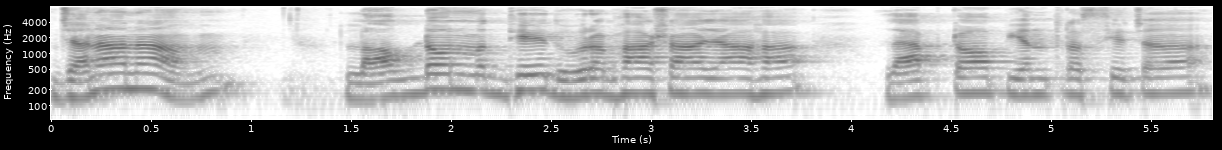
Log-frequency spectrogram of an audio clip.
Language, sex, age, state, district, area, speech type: Sanskrit, male, 18-30, Karnataka, Uttara Kannada, rural, spontaneous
